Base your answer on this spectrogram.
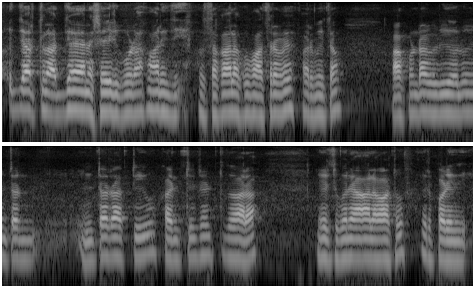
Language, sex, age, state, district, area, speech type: Telugu, male, 60+, Telangana, Hanamkonda, rural, spontaneous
